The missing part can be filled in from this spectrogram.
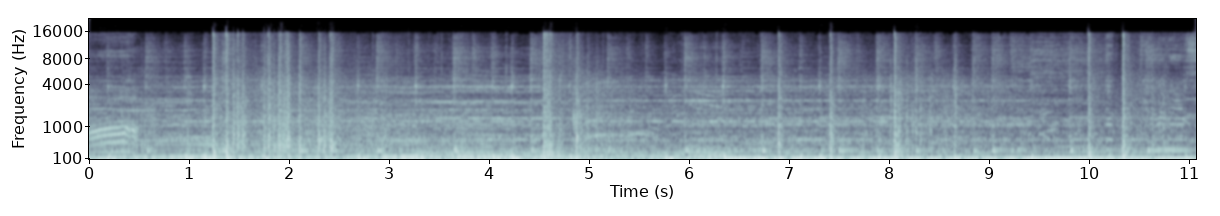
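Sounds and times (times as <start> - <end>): loud music with deep bass: 0.0 - 11.0
fireworks bangs: 1.1 - 3.8, 4.4 - 5.7, 6.7 - 11.0.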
